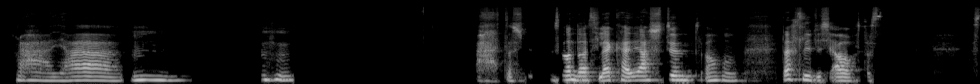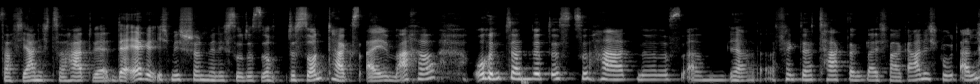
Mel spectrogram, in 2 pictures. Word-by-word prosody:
Ah, 190 -2 -4
ja. 180 -1 0
Mm. 195 -2 -2 0.7
Mhm. 210 -2 -2 1.8
Ah. - - -4 0.2
Das - - -5
sch - - -18 0.2
besonders 190 0 +3
lecker. 185 0 +5
Ja, 195 +1 +4
stimmt. 195 0 +1
Oh, 180 -1 -3 0.4
das 225 +2 +1
lieb 200 -4 +1
ich 180 - -5
auch. 170 -1 +3
Das 170 - -8 0.9
das - - -10
darf 180 -1 -5
ja 180 +2 +3
nicht 195 0 -3
zu 175 -2 -4
hart 185 0 +3
werden. 160 +4 -1
Da 185 - +5
ärgere 225 +5 +6
ich 220 0 -5
mich 220 +1 0
schon, 210 -2 -1
wenn 190 -1 -2
ich 190 0 -5
so 180 -1 -3
das 185 -1 -4
auch 190 0 -1
das 200 0 -1
Sonntagsei 190 -5 +3
mache 245 - +2 0.4
und 260 +2 +4
dann 250 -1 +3
wird 250 0 +3
das 260 +2 -1
zu 255 -1 -3
hart, 220 -2 +3
ne? 215 0 -5
Das, 215 0 -5
ähm 200 0 -6
ja, 185 0 -3
da 225 +1 -13
fängt 220 +3 -6
der 215 0 -1
Tag 215 -1 -1
dann 195 -1 -4
gleich 195 -1 -5
mal 180 -2 -3
gar 195 +4 0
nicht 250 0 -3
gut 210 -1 -6
an. 210 +8 +1
200 Hz, 180 wpm, -23 LUFS, 185-220 Hz, 1.8 s, ärgere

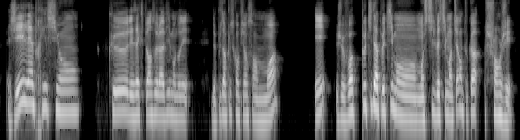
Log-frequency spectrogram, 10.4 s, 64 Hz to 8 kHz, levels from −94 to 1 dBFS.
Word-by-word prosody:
j'ai 185 - +3
l'impression 185 -5 0 0.6
que 175 0 +2
les 155 0 +2
expériences 160 0 -1
de 160 - -1
la 155 -1 +2
vie 165 +2 -8
m'ont 150 -2 -6
donné, 145 -1 -5 0.4
de 125 - -7
plus 145 +6 -11
en 155 - +2
plus, 165 +1 -11
confiance 150 -2 -6
en 135 -2 -5
moi 140 - -2 0.6
et 385 - +1
je 140 +1 -5
vois, 175 +4 +2
petit 215 0 +5
à 200 - +11
petit, 190 +2 0
mon 145 -5 +1
mon 135 0 0
style 155 +6 -2
vestimentaire, 155 +2 0
en - - -3
tout 145 -5 -13
cas, 175 +1 +1
changer. 155 -7 -2
160 Hz, 180 wpm, -23 LUFS, 145-175 Hz, 0.6 s, à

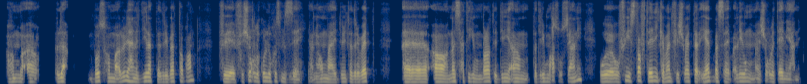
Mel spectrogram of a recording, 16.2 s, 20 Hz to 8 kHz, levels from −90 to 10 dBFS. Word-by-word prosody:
هُم 120 +1 -4
آه، 115 -2 0 0.4
لأ - - +3 0.5
بُصّ، 135 0 0
هُم 125 -1 0
قالوا 150 - +1
لي 150 - +3
هندّي 125 +2 -1
لك 140 - +3
تدريبات 110 +5 -2
طبعًا 145 +5 -3 0.5
في 110 -2 +3
في - - -7
شُغل 140 -5 +1
كلّ 135 -2 -1
قِسم، 130 0 -7
إزاي، 100 -3 -5
يعني 100 +2 -9
هُم 115 0 -2
هيدّوني 100 +4 -2 1.2
آآ، 110 -1 +5
آه 115 -2 +7
ناس 125 +4 -1
هتيجي 120 -2 -6
من 105 -1 -8
برّه 130 +1 +5
تدّيني 125 0 -4
آآ، 110 -3 -2
تدريب 115 +4 -5
مخصوص 120 - -4
يعني، 140 +10 -1 0.3
وفي 120 +5 +2
staff 155 +2 +3
تاني، 140 -1 +5
كمان 130 +3 0
في 125 - -5
شوية 130 +3 +1
ترقيات 130 +1 +2
بس 130 -4 +1
هيبقى 105 -2 -4
ليهم 125 -4 -3
شُغل 115 +2 -2
تاني 105 -2 0
يعني، 95 -1 -7
120 Hz, 165 wpm, -26 LUFS, 110-130 Hz, 1.2 s, آه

